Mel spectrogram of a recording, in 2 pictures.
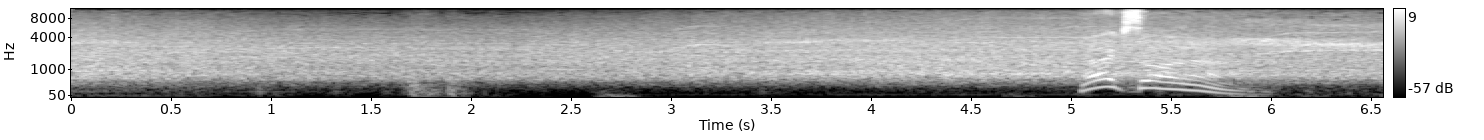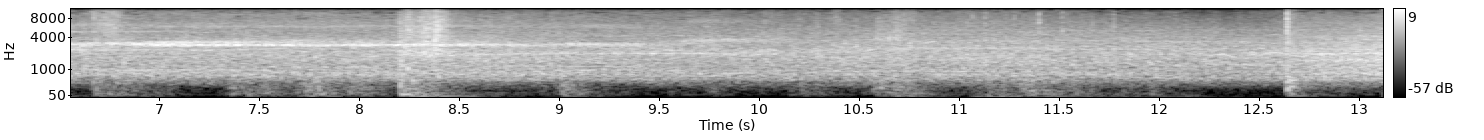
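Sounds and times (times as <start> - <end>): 
wrestler's power slam onto the ring in a televised wrestling match: 0.0 - 3.0, 5.8 - 13.1
crowd noise at a televised wrestling match: 0.0 - 13.1
speech: 5.0 - 6.0.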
